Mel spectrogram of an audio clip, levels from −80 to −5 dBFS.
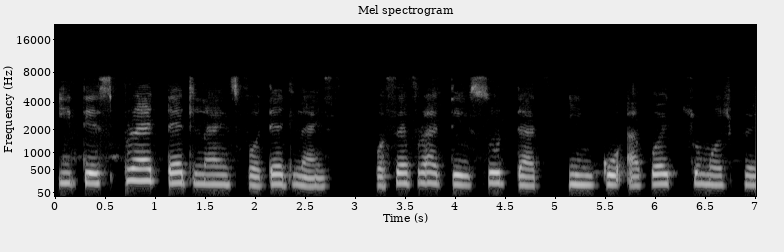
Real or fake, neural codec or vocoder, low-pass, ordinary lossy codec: fake; vocoder, 44.1 kHz, 128 mel bands, Pupu-Vocoder; 7.2 kHz; AAC, 48 kbps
